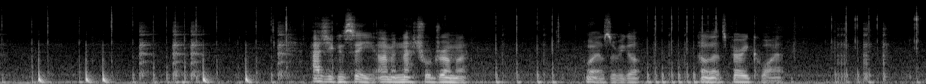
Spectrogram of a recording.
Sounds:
speech, drum machine, drum, music

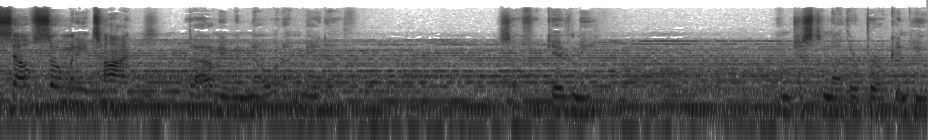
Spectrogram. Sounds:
music, speech

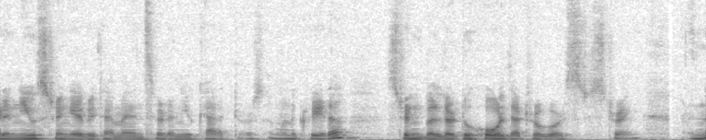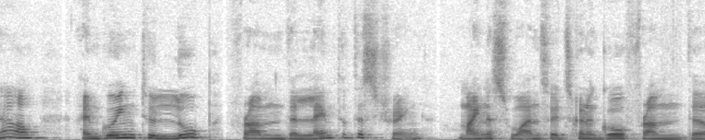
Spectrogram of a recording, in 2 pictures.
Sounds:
reversing beeps

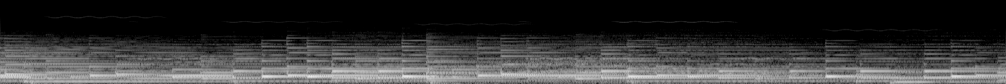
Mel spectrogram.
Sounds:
music

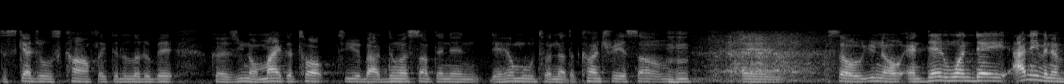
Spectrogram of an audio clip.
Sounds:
speech

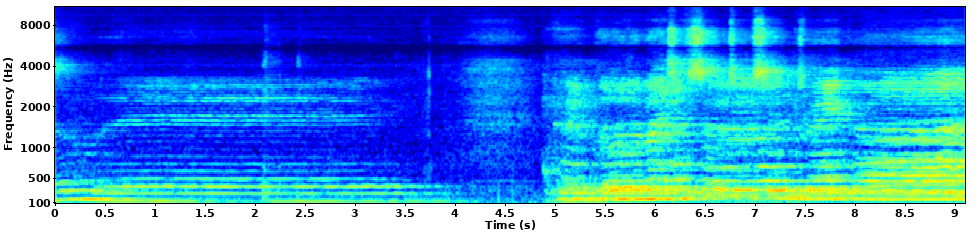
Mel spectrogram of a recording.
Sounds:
male singing, choir

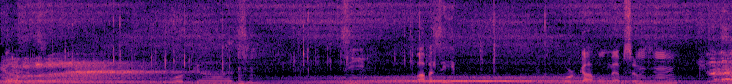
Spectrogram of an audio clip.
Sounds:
speech

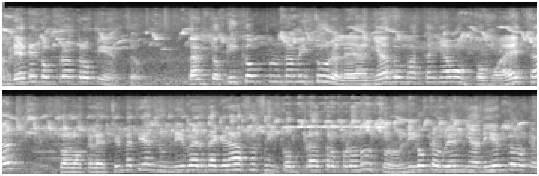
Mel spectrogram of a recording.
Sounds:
canary calling

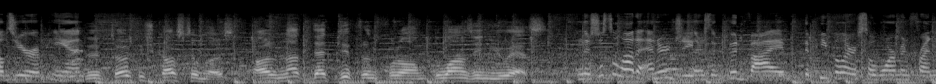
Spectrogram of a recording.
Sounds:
music, speech

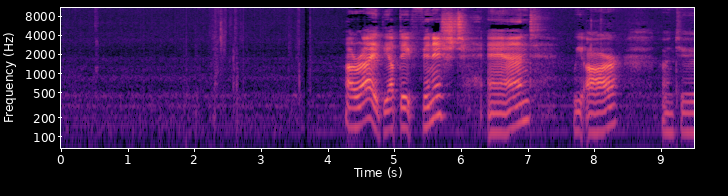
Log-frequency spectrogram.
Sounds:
speech

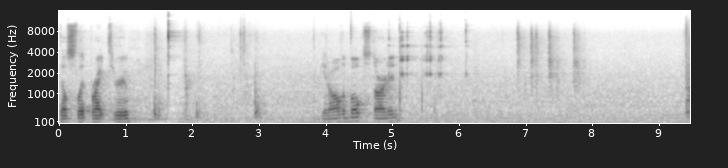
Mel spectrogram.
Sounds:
inside a large room or hall, speech

